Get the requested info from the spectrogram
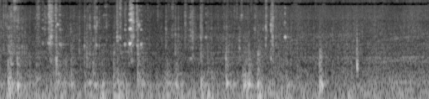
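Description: Ford Endeavour SUV on the move, heard from inside the cabin: a steady low road and engine rumble with scattered small knocks and rattles.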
